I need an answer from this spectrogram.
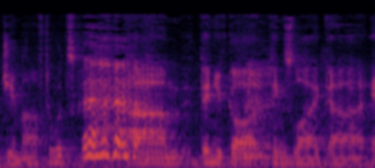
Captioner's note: laughs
